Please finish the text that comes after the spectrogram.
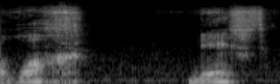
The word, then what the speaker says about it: Loch Ness: But I'm just telling you, he actually has been to Loch Ness. See when you say Loch Ness, you've got to go as if you're bringing up phlegm, you know?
